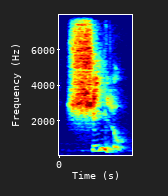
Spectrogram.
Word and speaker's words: kilo: sound it's kilo and it's spelled the same as in English kilo but in Swedish we pronounce it Shilo so Ki or just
